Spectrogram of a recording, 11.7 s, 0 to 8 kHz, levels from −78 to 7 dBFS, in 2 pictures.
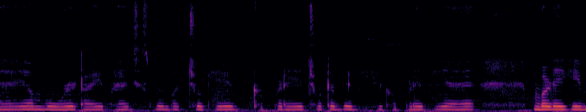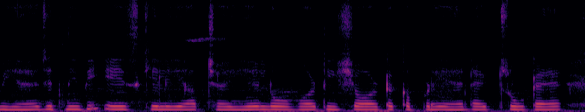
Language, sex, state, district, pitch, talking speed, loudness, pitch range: Hindi, female, Uttar Pradesh, Muzaffarnagar, 210 Hz, 165 wpm, -38 LUFS, 205-215 Hz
